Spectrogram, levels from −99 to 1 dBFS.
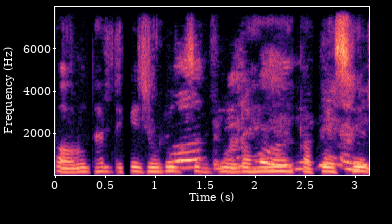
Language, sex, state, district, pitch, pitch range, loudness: Hindi, female, Bihar, Muzaffarpur, 195 Hz, 185-205 Hz, -17 LUFS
